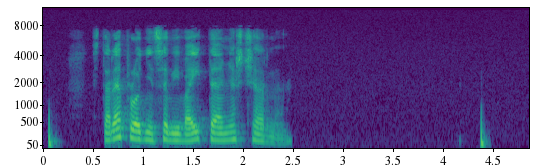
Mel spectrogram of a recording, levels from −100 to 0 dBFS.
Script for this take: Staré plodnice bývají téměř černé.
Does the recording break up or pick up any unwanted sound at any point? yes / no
no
